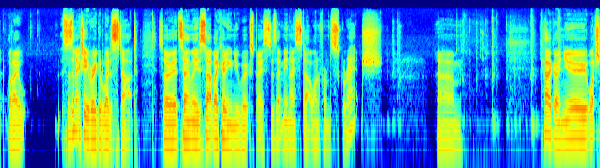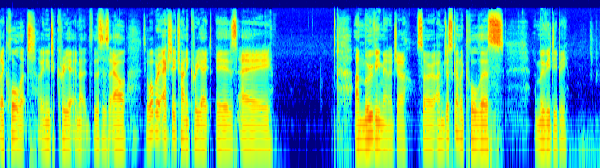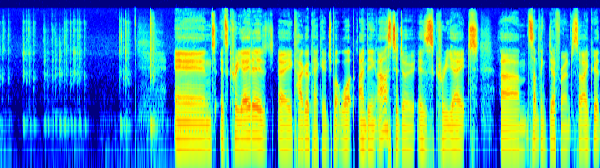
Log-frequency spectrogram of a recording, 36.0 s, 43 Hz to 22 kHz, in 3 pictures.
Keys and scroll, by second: 8.8 ctrl+`, 10.7-12.2 typing, 24.7-27.7 typing, 27.8 Return.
